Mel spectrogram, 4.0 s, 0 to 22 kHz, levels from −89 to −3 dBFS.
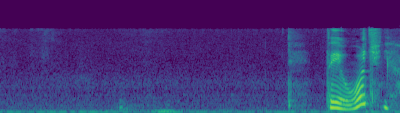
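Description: AAC frame loss with concealment occurs from 0.99 to 1.05 s: a 43 ms gap, which fits one lost frame, where the decoder rebuilt the missing audio from the last good spectrum. The patch sounds briefly smeared and phasey within the speech.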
